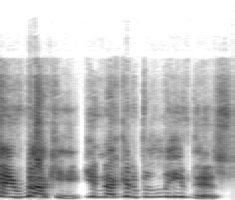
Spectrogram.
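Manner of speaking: loud shouting, yelling. Voicing the waitress calling out to Rocky: waitress yelling over the crowd. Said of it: "I can hear the waitress yelling over the crowd".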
